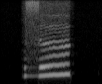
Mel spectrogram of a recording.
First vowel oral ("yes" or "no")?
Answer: yes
